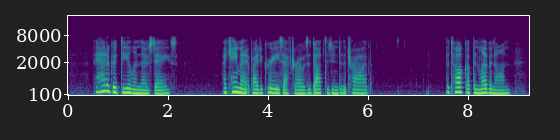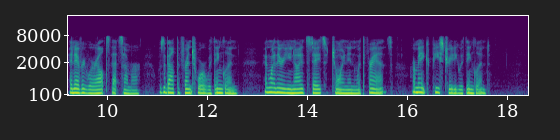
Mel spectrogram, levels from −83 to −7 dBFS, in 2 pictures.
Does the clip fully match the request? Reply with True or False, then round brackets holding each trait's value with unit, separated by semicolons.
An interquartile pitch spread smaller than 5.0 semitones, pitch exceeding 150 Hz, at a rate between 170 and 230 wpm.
True (2.8 semitones; 190 Hz; 180 wpm)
